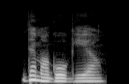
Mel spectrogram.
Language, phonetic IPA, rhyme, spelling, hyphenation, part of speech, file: Hungarian, [ˈdɛmɒɡoːɡijɒ], -jɒ, demagógia, de‧ma‧gó‧gia, noun, Hu-demagógia.ogg
- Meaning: demagogy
